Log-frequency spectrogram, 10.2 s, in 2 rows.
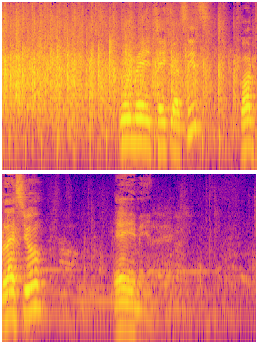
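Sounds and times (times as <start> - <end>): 
audience applauding: 0.0 - 5.5
speech: 2.4 - 4.1, 4.8 - 6.0, 7.4 - 8.1.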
